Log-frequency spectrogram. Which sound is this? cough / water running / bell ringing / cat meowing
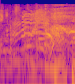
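cat meowing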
